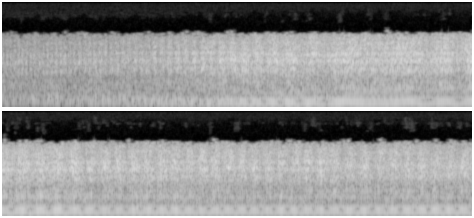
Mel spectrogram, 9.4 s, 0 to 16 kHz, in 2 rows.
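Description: A P-51 Mustang's piston engine roars at takeoff power with the propeller at maximum RPM, a loud, steady, close drone that builds slightly in the first seconds and holds with no voices over it.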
